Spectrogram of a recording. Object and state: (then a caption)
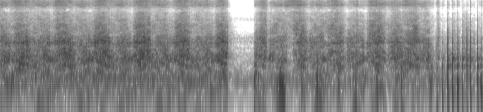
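Corrugated cardboard sheet being scratched. Long fingernails scratch and rub across a large, flat, brown corrugated cardboard sheet, making steady dry rasping strokes in a loose rhythm. The scratching stops briefly in the middle, then resumes and ends with a quick run of sharp, bright scratches.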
